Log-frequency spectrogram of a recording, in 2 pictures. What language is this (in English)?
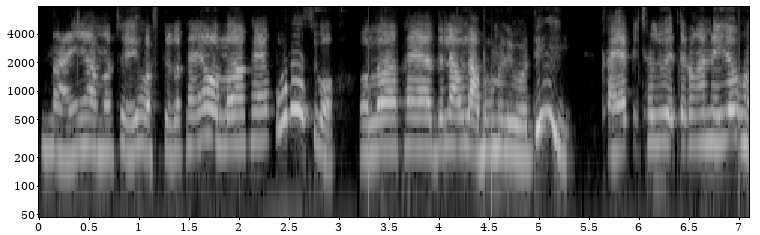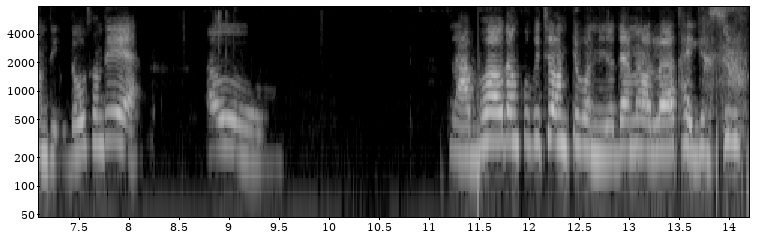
Odia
